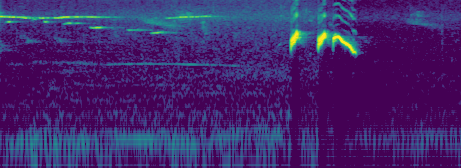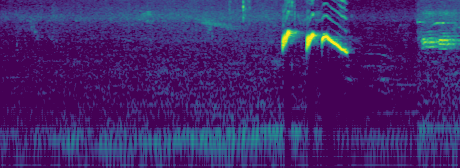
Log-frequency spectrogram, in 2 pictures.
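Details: In Thailand a caged female red-whiskered bulbul calls to encourage a young male to sing, giving two clear phrases of three or four quick, bright down-slurred chirps several seconds apart, low hum underneath.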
